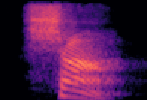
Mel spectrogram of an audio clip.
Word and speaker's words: champ: sorry when you see a word in French that end the consant P mostly not pronounc merci beaucoup ok merci beaucoup beaucoup beaucoup end with you beaucoup no champ femme ok P le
